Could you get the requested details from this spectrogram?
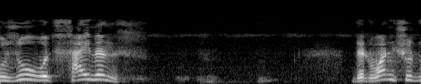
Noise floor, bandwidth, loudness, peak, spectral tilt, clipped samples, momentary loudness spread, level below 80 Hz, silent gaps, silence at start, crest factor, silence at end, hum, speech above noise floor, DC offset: -51 dBFS; 8.8 kHz; -16 LUFS; 0 dBFS; -5 dB/octave; under 0.1%; 11 LU; -64 dBFS; none; 0 s; 20 dB; 0 s; none; 35 dB; under 0.1%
